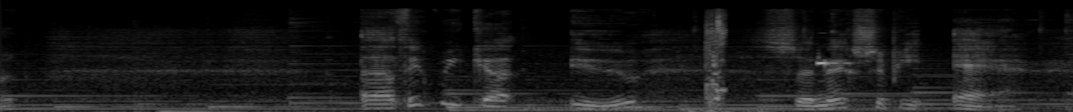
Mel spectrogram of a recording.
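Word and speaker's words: う: You pronounce this one as oo.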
